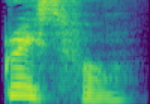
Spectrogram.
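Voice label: "graceful", English, British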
